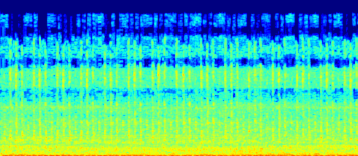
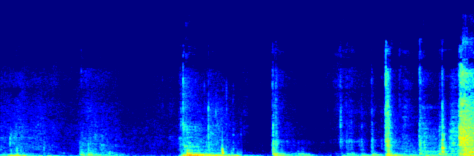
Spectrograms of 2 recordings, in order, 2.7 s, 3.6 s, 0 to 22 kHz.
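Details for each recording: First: SsangYong Kyron 2.3 petrol, 69,000 km, after water pump replaced and loose belt tensioner temporarily shimmed with electrical tape (tensioner damper still has play, likely needs replacing soon): steady even idle, smooth low drone, no knock or rattle from belt area; normal idle. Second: SsangYong Kyron 2.3 petrol, 69,000 km, running after start: a steady knock of about four beats a second seems to come from the timing chain or thermostat area. Pump replacement didn't cure it; it is the belt tensioner damper knocking, its mount having play.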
